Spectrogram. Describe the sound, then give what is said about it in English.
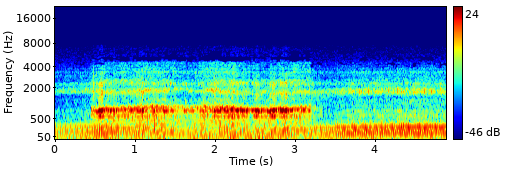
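A police car's engine roars at speed with the accelerator floored while tires squeal loudly through a left turn for about three seconds, then the squeal cuts off and the steady engine drone carries on. “I've had the accelerator pushed clear down to the floor ever since we left.”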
